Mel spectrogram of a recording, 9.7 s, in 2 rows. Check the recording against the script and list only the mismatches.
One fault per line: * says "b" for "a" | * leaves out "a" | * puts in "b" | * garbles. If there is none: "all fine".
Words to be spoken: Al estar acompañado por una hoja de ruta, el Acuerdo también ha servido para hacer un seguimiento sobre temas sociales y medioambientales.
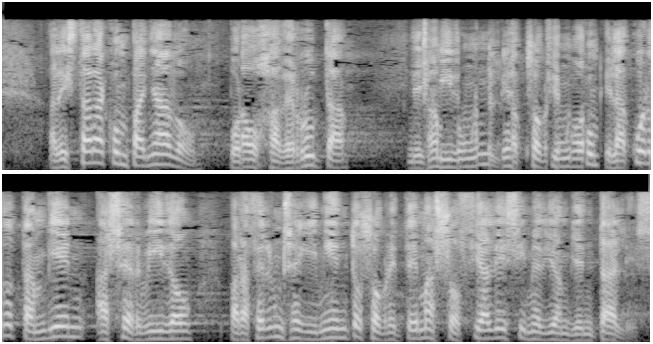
* leaves out "una"
* garbles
